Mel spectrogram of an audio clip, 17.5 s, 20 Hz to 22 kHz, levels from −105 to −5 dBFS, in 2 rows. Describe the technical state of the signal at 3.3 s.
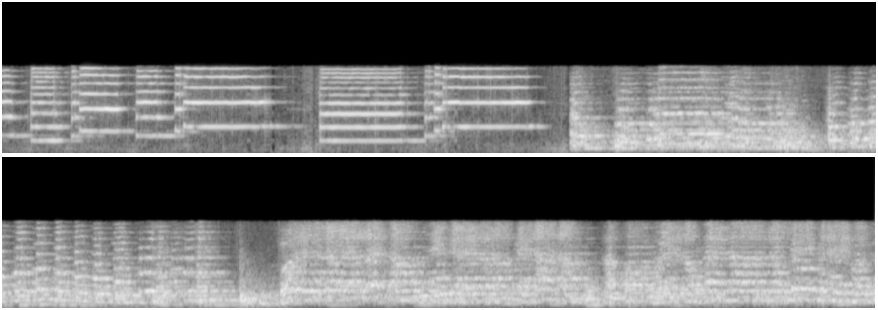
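At 3.3 s the signal sits inside a stretch of repeated packet loss (robotic sound) running from 2.46 to 5.70 s. Packets kept failing to arrive in time, and the receiver covered each hole by stretching out the last good audio before the next hole came. About 13% of that span is concealed, with gaps up to 56 ms. Around 0.42 s of audio is patched in and 0.34 s is simply missing, so the sound turns choppy and broken up, with pieces missing.

Gain pumping is also present at this moment. The input gain is most likely set far too high, so a fast limiter clamps down on each loud sound and releases in the pauses. The level swings by about 15 dB. The dynamics are flattened. The audio passes through a narrowband G.711 A-law call path, with nothing above 4 kHz.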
